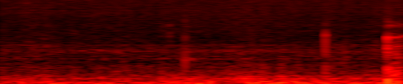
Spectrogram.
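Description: Quiet room tone: a low hum with a couple of faint ticks.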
